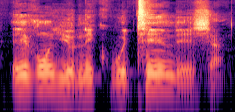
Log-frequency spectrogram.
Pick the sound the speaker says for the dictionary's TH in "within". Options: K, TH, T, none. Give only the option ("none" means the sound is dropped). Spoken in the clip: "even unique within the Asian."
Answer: T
